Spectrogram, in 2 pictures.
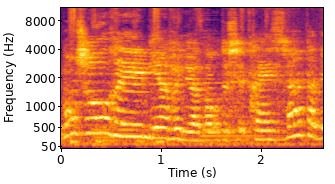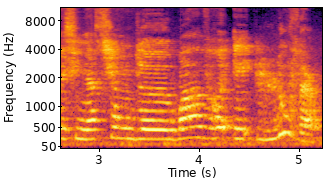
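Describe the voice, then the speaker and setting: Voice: mid-range voice, normal speed, over music, rough recording. A train conductor from Belgium, making announcements and answering questions in brief, polite replies. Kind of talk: announcements and casual interview. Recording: steady train background noise.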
